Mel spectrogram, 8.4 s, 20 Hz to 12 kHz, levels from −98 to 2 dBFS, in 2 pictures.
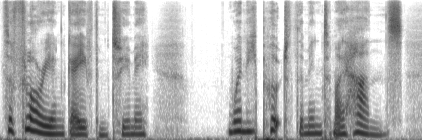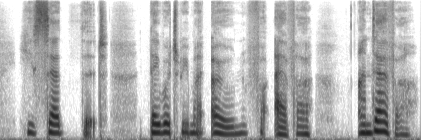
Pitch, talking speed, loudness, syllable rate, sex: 190 Hz, 185 wpm, -20 LUFS, 5.0 syllables/s, female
